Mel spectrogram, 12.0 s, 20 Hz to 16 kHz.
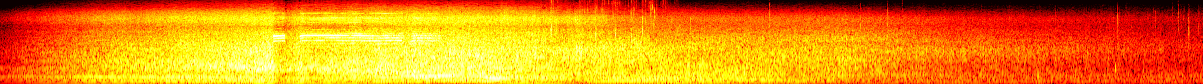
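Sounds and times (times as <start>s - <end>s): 
car splashing through water: 1.0s - 9.8s.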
